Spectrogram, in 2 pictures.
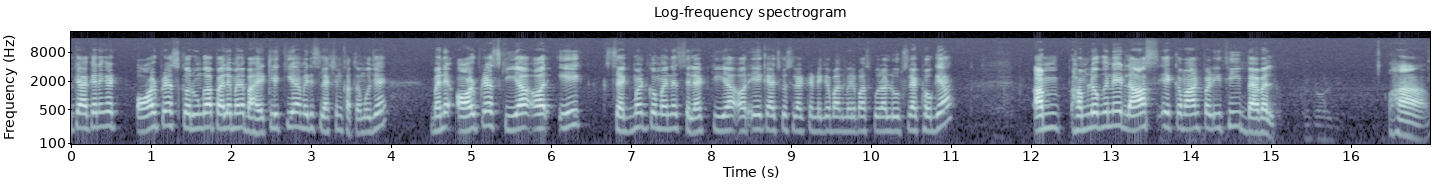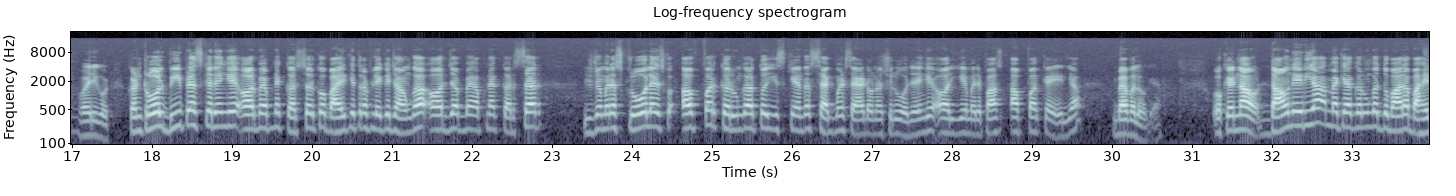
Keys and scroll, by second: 18.2 ctrl+b.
